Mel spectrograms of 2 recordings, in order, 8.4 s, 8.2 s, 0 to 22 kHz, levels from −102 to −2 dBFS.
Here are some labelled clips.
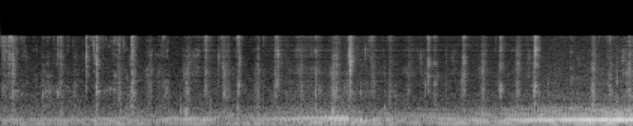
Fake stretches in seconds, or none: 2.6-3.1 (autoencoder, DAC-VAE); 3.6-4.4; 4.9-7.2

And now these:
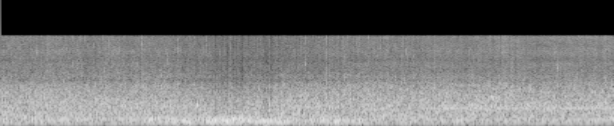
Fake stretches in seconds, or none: 5.6-8.2 (autoencoder, DAC-VAE)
